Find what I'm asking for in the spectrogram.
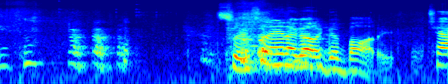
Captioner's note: audience laughs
